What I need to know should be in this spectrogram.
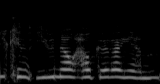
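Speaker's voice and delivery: put-on soft, gentle, high feminine voice. Quoting what she said while discussing her with a friend; soft gentle female voice. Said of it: "gentle female voice".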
